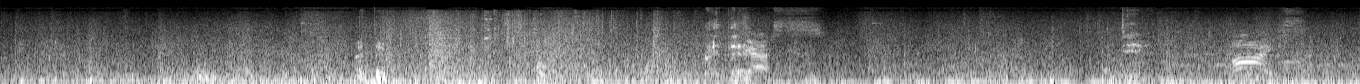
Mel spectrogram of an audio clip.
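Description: Waves slap and rush against a small boat.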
